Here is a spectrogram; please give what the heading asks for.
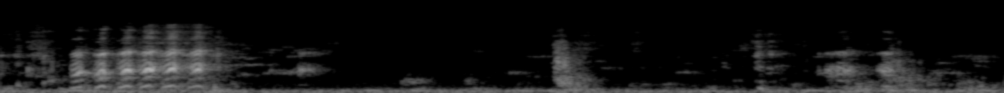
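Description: A young goat gives one high, quavering bleat, followed by faint scattered sounds.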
